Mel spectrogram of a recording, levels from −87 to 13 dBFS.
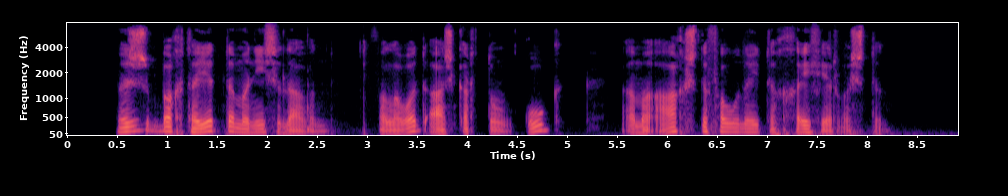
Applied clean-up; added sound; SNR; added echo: neural mask model DeepFilterNet 3.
